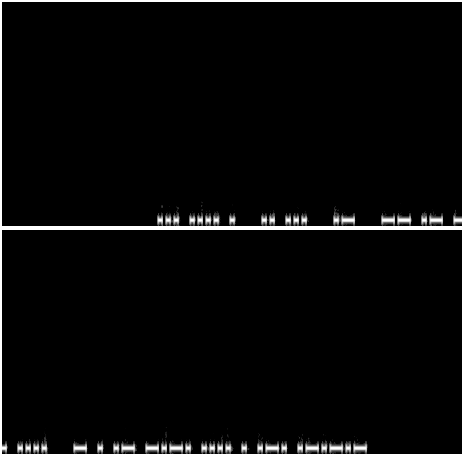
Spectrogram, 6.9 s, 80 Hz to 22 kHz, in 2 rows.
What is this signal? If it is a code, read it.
Morse code, heard as a keyed tone, about 40 wpm, 700 Hz. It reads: SHE IS A MATH TEACHER.
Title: Sentences from Top 1000 Words - Review Part 6 - 40wpm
